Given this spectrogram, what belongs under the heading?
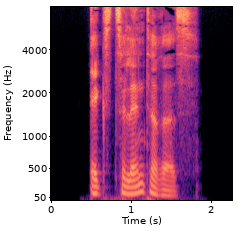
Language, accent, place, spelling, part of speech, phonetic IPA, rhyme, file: German, Germany, Berlin, exzellenteres, adjective, [ɛkst͡sɛˈlɛntəʁəs], -ɛntəʁəs, De-exzellenteres.ogg
- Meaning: strong/mixed nominative/accusative neuter singular comparative degree of exzellent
